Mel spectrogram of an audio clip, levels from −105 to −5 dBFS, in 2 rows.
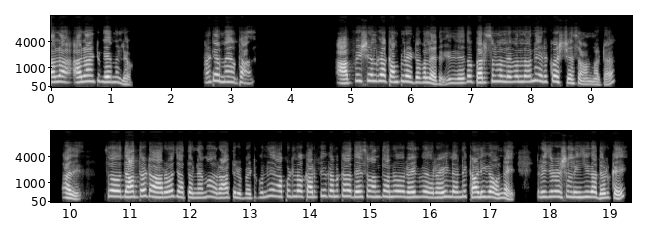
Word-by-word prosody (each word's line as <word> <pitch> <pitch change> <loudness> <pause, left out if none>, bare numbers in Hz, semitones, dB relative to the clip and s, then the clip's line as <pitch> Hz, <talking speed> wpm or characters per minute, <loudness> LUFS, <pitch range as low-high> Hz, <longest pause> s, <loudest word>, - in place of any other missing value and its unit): అలా 275 +1 +3 0.3
అలాంటివి 295 0 0
ఏమి 260 -1 -6
లేవు. 140 -5 -7 1.3
అంటే 330 +5 -1
మేము 270 -2 -1
ప 260 - +1 1.7
ఆఫీషియల్‌గా 315 +6 0
కంప్లెయింట్ 275 -1 +2
ఇవ్వలేదు. 230 -9 0 0.2
ఇదేదో 220 +6 -2
పర్సనల్ 285 +4 +1
లెవెల్‌లోనే 280 +4 -1
రిక్వెస్ట్ 280 -4 0
చేశామనమాట. 150 - -4 0.8
అది. 185 -7 +2 0.5
సో, 305 - 0 0.2
దాంతోటి 300 +4 +4
ఆ - - +5
రోజు 290 +2 +1
అతన్నేమో 245 +2 -4 0.2
రాత్రి 240 0 0
బెట్టుకుని 250 +7 -7 0.2
అప్పట్లో 295 +1 -2
కర్ఫ్యూ 270 +4 0
గనక 295 +1 -3 0.2
దేశమంతాను 275 0 -1 0.2
రైల్వే 270 +1 +1 0.2
రైళ్లన్నీ 270 +2 0
ఖాళీగా 265 +1 +4
ఉన్నాయి. 205 -9 -2 0.5
రిజర్వేషనులు 275 -1 -1
ఈజీగా 270 +1 +1
దొరికాయి. 225 -4 +1
270 Hz, 105 wpm, -23 LUFS, 245-285 Hz, 1.7 s, ఆ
